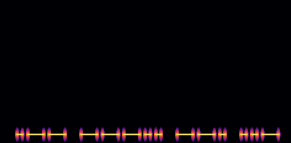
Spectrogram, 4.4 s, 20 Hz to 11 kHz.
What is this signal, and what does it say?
Morse code, heard as a keyed tone, about 15 wpm, 700 Hz. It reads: W8GU
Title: K1USN SST QSO Practice - 15wpm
